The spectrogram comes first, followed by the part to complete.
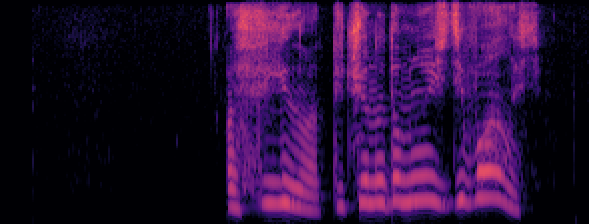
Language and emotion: Russian, angry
